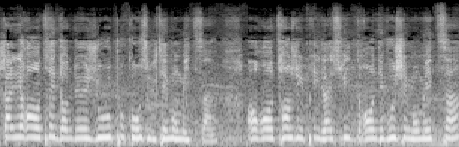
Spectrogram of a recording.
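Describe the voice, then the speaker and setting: A woman's high-pitched voice with fairly even intonation, against noticeable background noise. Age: 60s. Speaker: vaccine injury victim. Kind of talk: testimony. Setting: outdoor public square rally.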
